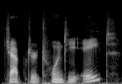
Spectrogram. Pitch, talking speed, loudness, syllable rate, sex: 120 Hz, 145 wpm, -21 LUFS, 4.5 syllables/s, male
